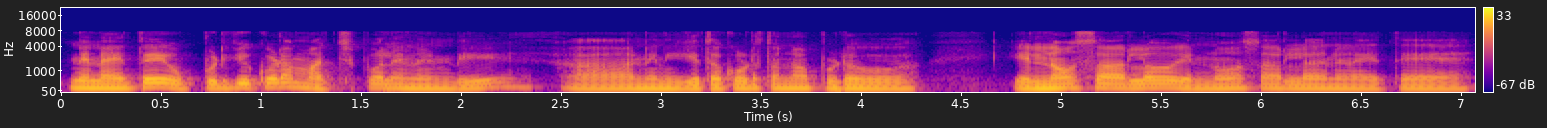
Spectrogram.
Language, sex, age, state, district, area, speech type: Telugu, male, 18-30, Andhra Pradesh, Kakinada, urban, spontaneous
